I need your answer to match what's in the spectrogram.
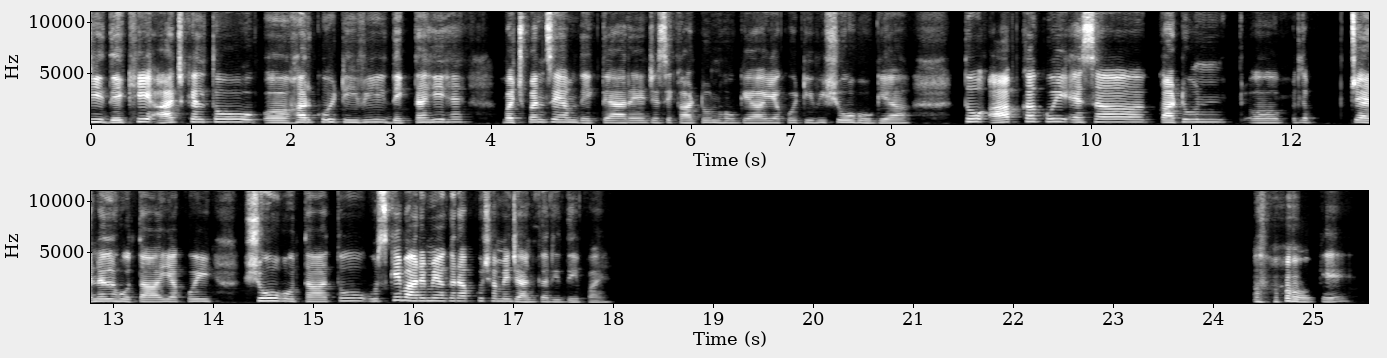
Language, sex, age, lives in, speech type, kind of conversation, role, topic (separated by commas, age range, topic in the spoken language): Hindi, female, 35-39, India, conversation, podcast, host, Kya koi TV show ya cartoon tha jo tum hamesha dekhte the?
